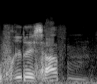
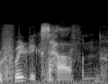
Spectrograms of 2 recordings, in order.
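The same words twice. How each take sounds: First: Said in the usual way. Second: Friedrichshafen said the English way; anglicised Friedrichshafen, as English speakers say it; English pronunciation. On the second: Shown as a demonstration. Pilot showing viewers how English people say the town, English pronunciation of Friedrichshafen. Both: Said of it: "how the English people would say".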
